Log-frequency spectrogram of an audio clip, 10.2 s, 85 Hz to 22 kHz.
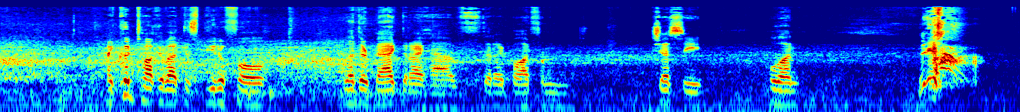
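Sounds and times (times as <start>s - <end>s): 
speech: 1.1s - 5.9s, 6.5s - 7.1s, 7.7s - 8.1s, 9.2s - 9.9s
person sneezing: 9.2s - 9.8s.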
